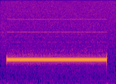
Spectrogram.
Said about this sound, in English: But if you leave a message, baby, I'll get back to you as soon as possible. Wait for the woo and the beep.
